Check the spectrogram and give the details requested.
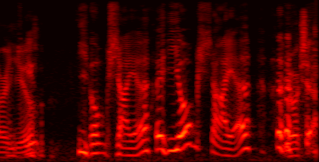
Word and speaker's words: Yorkshire: Spaceflight, joining us from the People's Republic of Yorkshire. Chris, how are you? Yorkshire. Yorkshire. How do I tell me how to pronounce it?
